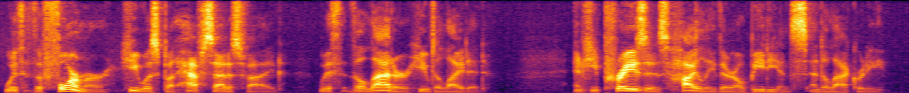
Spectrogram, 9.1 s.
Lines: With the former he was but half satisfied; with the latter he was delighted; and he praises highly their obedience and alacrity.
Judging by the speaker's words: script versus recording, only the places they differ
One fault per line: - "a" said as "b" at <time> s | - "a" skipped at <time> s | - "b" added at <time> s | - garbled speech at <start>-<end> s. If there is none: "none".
- "was" skipped at 4.3 s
